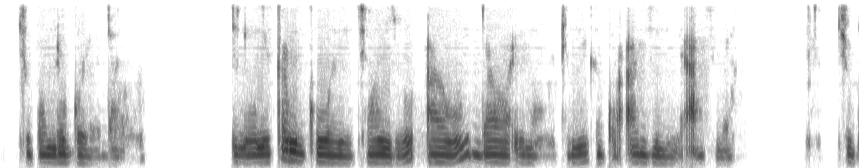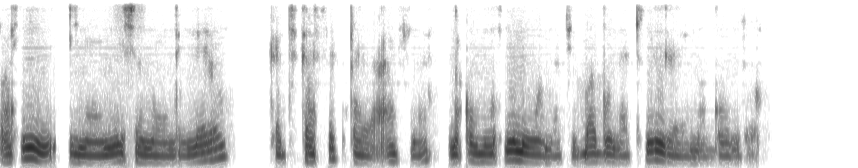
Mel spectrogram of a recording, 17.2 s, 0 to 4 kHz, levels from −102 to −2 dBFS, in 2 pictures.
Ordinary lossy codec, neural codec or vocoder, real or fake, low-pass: AAC, 32 kbps; codec, 16 kHz, 16 kbps, FunCodec, trained on LibriTTS, 50 frames a second; fake; 3.6 kHz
